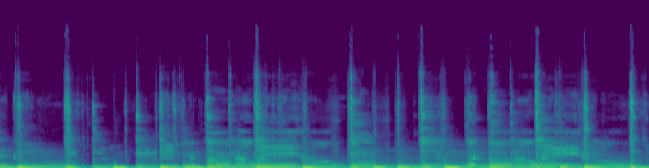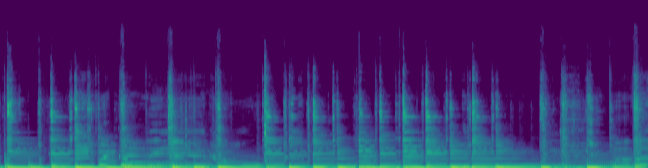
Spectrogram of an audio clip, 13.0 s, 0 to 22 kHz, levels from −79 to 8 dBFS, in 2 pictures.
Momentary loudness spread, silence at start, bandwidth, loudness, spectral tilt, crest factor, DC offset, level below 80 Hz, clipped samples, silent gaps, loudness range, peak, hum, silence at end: 5 LU; 0 s; 13 kHz; -17 LUFS; -6.5 dB/octave; 14 dB; under 0.1%; -20 dBFS; under 0.1%; none; 1 LU; -2 dBFS; none; 0 s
